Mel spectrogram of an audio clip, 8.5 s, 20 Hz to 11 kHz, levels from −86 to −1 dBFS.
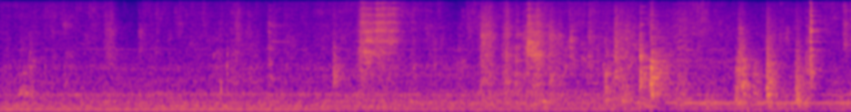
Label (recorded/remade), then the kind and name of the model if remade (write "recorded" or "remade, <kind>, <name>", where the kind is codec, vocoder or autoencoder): recorded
